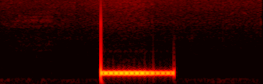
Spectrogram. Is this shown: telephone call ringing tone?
yes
